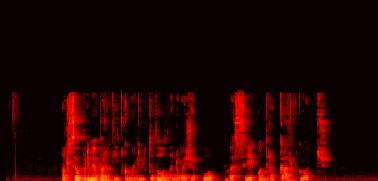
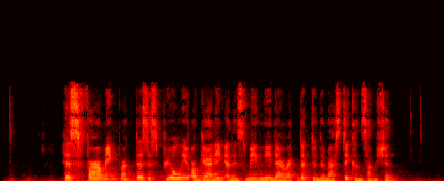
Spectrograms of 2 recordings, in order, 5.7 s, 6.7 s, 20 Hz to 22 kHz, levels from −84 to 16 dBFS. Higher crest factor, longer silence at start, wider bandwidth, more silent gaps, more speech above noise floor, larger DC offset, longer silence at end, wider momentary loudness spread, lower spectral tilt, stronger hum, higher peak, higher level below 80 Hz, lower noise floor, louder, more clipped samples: about the same, 20 dB vs 18 dB; first, 0.9 s vs 0.15 s; about the same, 11.5 kHz vs 12.5 kHz; neither; first, 36 dB vs 32 dB; neither; about the same, 0.75 s vs 0.7 s; first, 11 LU vs 8 LU; about the same, -4.5 dB/octave vs -3.5 dB/octave; neither; about the same, -14 dBFS vs -12 dBFS; second, -80 dBFS vs -68 dBFS; first, -68 dBFS vs -61 dBFS; second, -33 LUFS vs -28 LUFS; neither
